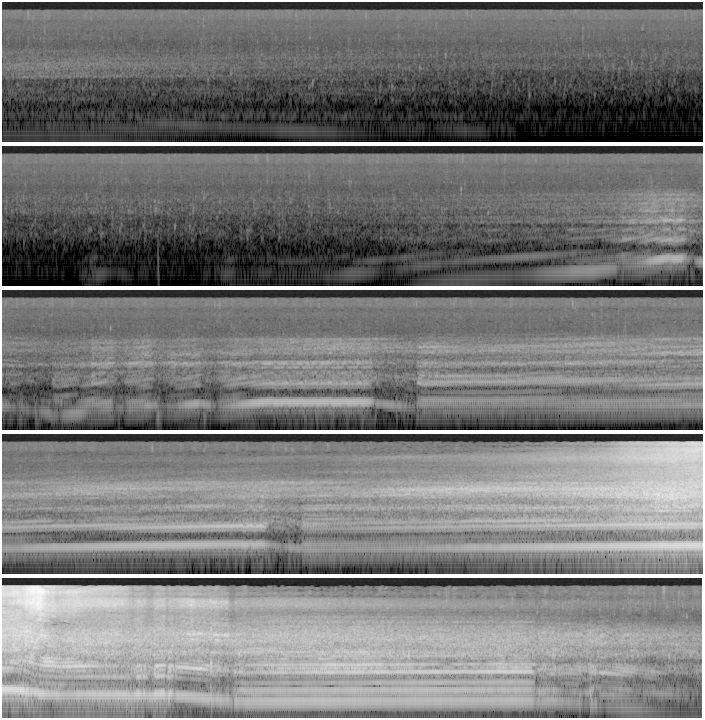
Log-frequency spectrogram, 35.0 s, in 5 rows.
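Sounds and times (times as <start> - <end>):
car accelerating hard past: 11.2 - 35.0.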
